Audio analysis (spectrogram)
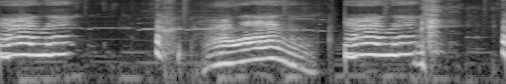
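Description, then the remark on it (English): A dog, Ozzy, makes three drawn-out, whining vocal calls, loud, each rising and falling in pitch like a spoken word, as if saying its owner's name, with brief pauses in between. “Tell you what, have a listen to this. See if you think Ozzy the dog is saying Ellie.”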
